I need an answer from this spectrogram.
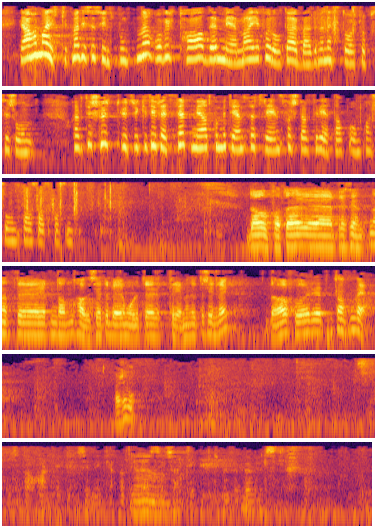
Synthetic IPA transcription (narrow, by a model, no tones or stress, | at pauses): jæɪhɑɾmæɾkət̪mæɪd̪ɪsːəsyːnspʊŋk̚t̪ənəʔɔʋɪlt̪ʰɑːd̪ɛmɛmæɪɪfɔɾhɔlt̪ɪlɑɾbæɪd̪əmɛnɛst̪əoːʂpʰɾʊpʊ̥sɪʂuːn | ɔjæʋɪlt̪ʰɪlʂɭʉt̪ːʉːt̪ʰɾʏkːət̪ɪlfɾɛt̪sɛt̪mɛɑt̪kʰʊmɪt̪ʰeːənst̪œt̪ːəɾɛɪənsfɔʂɭɑːɡt̪ɪleːt̪ʰɑkɔmpʰɑŋʂuːnfɾɑst̪ɑːt̪skʰɑsn̩ | d̪ɑɔpfɑt̪ːəɾpʰɾɛsɪd̪ɛnt̪n̩ɑt̪ɾɛpɾəsn̩ʰɑnt̪n̩ɦɑːɡəsɛt̪ːəbɛɾəmuːlət̪ʰɾt̪ʰɾeːmɪnʉt̪ːəʂɪnlɛɡd̪ɑfoːɾɾɛpɾəsn̩t̪ʰɑnt̪nd̪ɛ | ʋæʂəɡuː | d̪ɑhɑɪsid̪nɪk̪ɔst̪ʰɪ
